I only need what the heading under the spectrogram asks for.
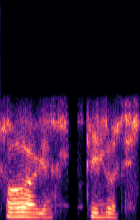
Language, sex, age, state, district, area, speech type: Odia, male, 18-30, Odisha, Ganjam, urban, conversation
